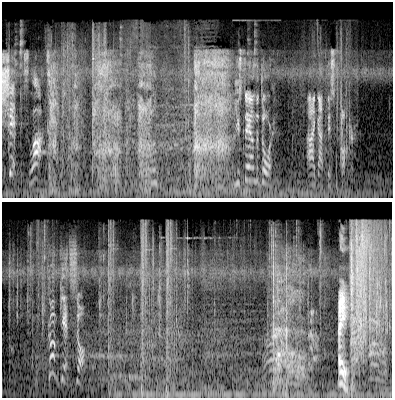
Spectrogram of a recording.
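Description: A zombie growls and groans.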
